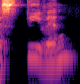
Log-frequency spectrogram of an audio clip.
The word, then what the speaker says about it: Esteban: Bueno, en inglés se pronuncia Stephen, okay. Pero siempre entre los hispanos es Esteban, que es equivalente al español.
